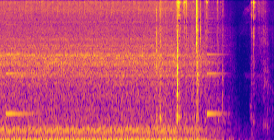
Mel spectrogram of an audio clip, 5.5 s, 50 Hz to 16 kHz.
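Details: Truck not run for a while, test-run after a mounting repair, with 4x4 low and dash lights still to diagnose. Steady, even rumble for several seconds before shutting off; no misses or knocks, runs normally.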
